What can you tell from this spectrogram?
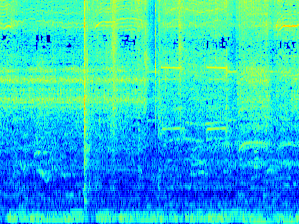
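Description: Radio-controlled model excavator's small electric motors and plastic gears whining and clicking as it works its arm, with several short whines in the second half and a sharp click near the middle, over a steady low rumble.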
